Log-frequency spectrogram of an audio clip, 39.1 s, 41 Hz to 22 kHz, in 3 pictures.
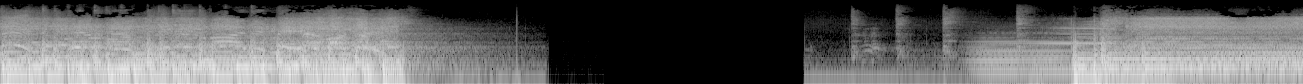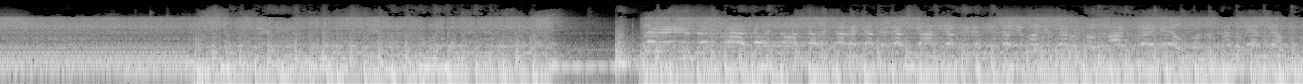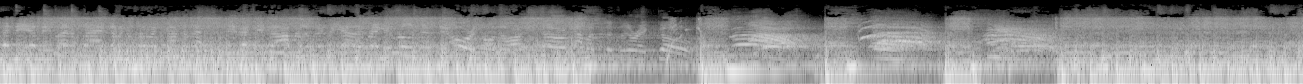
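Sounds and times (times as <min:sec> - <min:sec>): punk band playing: 0:00.0 - 0:04.2, 0:09.4 - 0:33.5, 0:34.2 - 0:34.7, 0:35.5 - 0:35.9, 0:36.6 - 0:39.0
shouted vocals: 0:19.4 - 0:24.8, 0:33.3 - 0:36.7.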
